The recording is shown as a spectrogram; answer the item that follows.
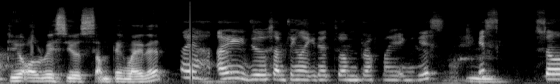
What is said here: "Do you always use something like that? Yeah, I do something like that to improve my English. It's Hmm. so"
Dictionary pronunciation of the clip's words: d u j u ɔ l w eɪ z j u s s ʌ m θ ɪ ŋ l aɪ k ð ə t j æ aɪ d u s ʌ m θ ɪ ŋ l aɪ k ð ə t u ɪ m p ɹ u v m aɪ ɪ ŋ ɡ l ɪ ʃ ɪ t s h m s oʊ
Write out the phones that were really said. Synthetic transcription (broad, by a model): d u j u ɔ l w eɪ s j u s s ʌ m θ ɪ ŋ l aɪ k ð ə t j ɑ aɪ d u s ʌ m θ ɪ ŋ l aɪ k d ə t u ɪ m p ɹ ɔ f m aɪ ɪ ŋ ɡ l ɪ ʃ ɪ t s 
